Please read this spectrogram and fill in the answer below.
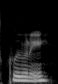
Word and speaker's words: Cluny: I called it Cluny. Evidently, it's Clooney.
